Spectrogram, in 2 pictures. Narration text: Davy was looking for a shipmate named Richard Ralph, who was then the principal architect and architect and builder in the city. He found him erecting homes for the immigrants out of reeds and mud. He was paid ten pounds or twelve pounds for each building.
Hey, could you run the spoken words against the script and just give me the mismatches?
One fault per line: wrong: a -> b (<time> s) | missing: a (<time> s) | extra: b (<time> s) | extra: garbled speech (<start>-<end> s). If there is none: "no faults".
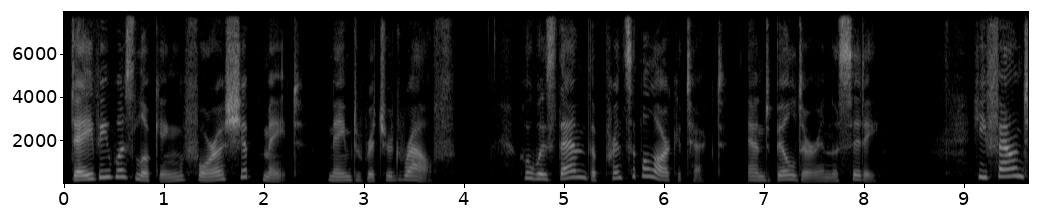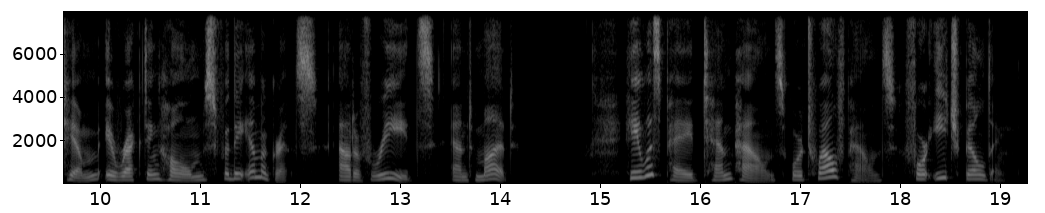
missing: architect and (7.1 s)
